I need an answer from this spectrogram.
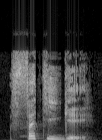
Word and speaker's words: fatiguer: Okay, remember that we had this G and E normally, so G, E, R without the U should be pronounced like G. Okay, so if you want to modify the sound and then to have this G, okay, you will have to add this U between the two.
